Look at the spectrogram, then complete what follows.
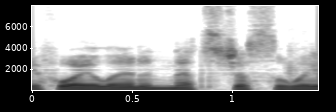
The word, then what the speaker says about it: Faolan: name it meant Little Wolf the actual proper pronunciation is Foon but I was pronouncing it foin and that's just the way it's going to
